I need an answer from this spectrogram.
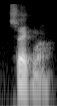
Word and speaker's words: sigma: one and it uses the symbol which is pronounced Sigma okay that's all you need to get out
